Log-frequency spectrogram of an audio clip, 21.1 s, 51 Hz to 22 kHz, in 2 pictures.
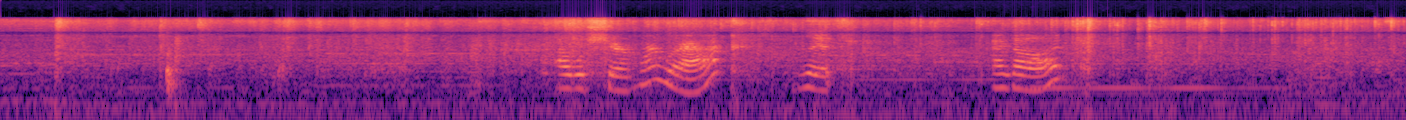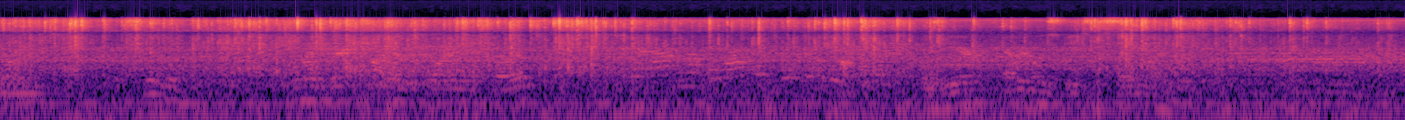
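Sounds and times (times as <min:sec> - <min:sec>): packaging rustling and crinkling: 0:00.4 - 0:21.0.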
